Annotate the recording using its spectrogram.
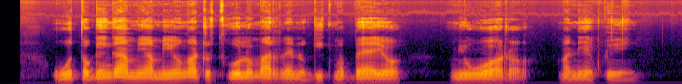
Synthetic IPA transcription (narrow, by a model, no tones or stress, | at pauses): wot̪ɔɡɪŋɡamɪamɪɔŋatɔt̪wolomarnɛnɔɡikmabɛjɔ | mɪwɔɾɔ̰ | manɪɛpiɲ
